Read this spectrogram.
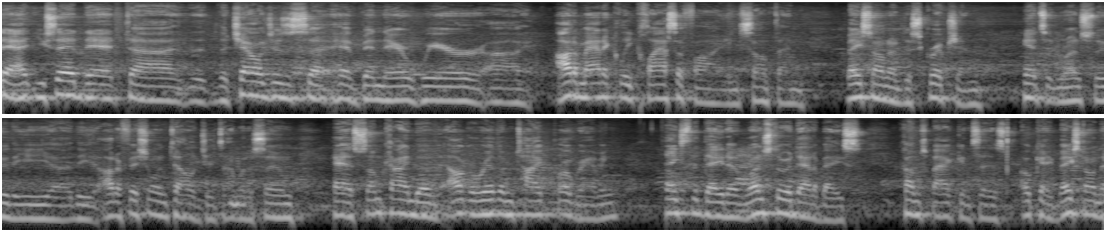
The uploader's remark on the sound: This week's episode is a recap of the 2023 ICPA Conference that took place in Orlando Florida. Enjoy clips and excerpts of the many different conversations we had at the conference.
